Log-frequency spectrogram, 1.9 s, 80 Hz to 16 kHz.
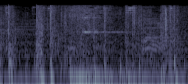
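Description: Horse hooves clip-clop steadily in the Red Dead Redemption 2 video game, a moderately close rhythmic trot under voices talking over the scene.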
